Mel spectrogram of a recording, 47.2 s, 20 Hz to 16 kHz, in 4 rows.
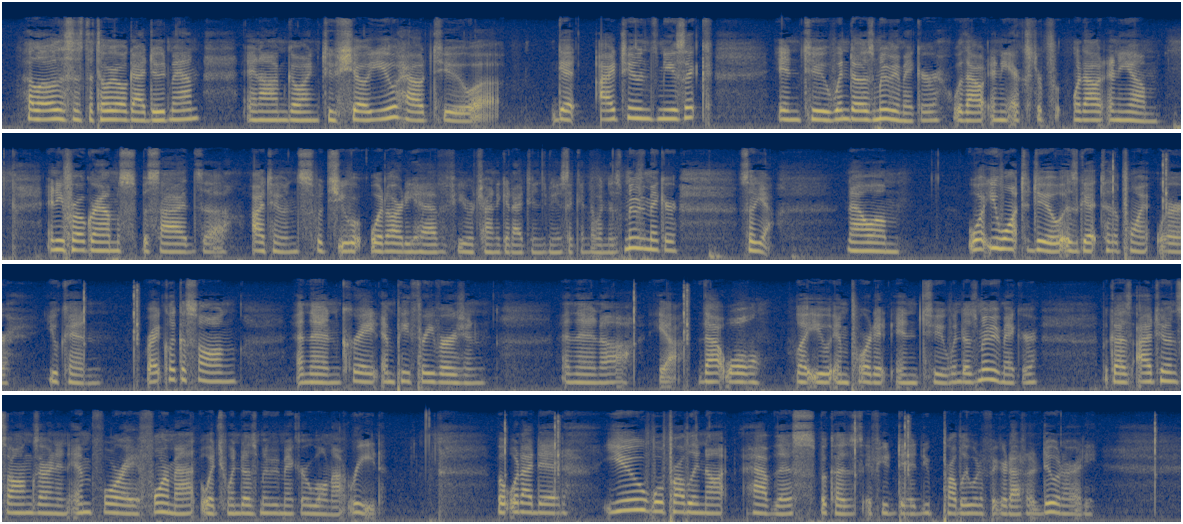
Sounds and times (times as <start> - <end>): Speech: 0.2 - 11.6, 12.2 - 18.6, 19.2 - 19.6, 20.2 - 20.8, 21.4 - 28.5, 29.2 - 34.0, 34.6 - 39.2, 40.3 - 46.3.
